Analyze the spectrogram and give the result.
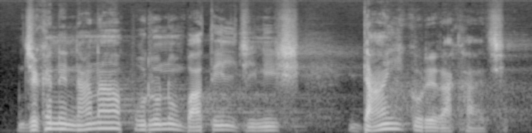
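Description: The clip is plain reading aloud.

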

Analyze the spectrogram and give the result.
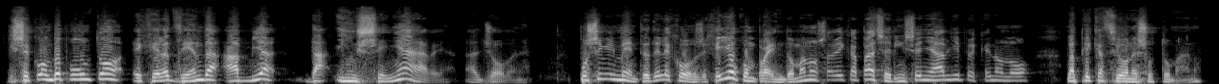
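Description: A man with a high pitch talks at a moderate pace, his pitch swinging very widely. His loudness also swings a lot, over a quiet background. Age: 70s. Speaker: economics professor. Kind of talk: panel talk. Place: hall. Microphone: handheld.

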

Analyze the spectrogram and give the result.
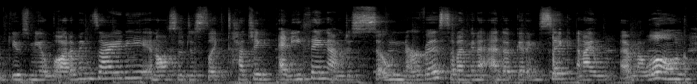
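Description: A woman at a very fast pace with hardly any pauses and ordinary pitch variation, amid audible room echo and faint music in the background. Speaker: vlogger. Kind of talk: casual vlog chat. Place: home room.

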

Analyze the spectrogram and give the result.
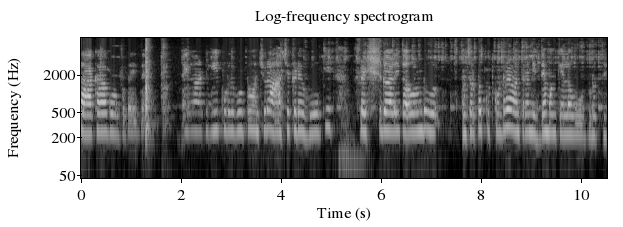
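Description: A woman speaks in a high pitch with monotone, flat intonation. Noticeable background noise runs underneath. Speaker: family vlogger. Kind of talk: vlog narration.

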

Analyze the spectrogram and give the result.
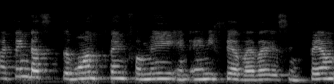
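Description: In an unremarkable speaking voice, a woman talks with fairly high pitch and ordinary pitch variation. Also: quiet background. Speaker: documentary producer and anthropologist. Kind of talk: panel discussion. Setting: video call. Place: home room. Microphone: video call.

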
